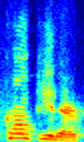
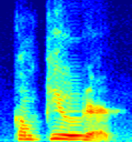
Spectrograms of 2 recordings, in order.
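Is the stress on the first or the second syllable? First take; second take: first; second. First: The stress is on the first syllable. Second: The stress is on the second syllable. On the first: The speaker calls it wrong. "it's not computer because you're placing the stress on the first syllable" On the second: The speaker calls it right. "It's computer"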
